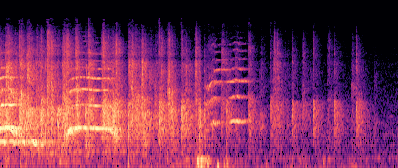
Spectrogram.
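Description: Church congregation applauding after a call to praise during a French-language service, a patter of clapping that tapers off over a few seconds, mixed with faint tonal sounds.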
